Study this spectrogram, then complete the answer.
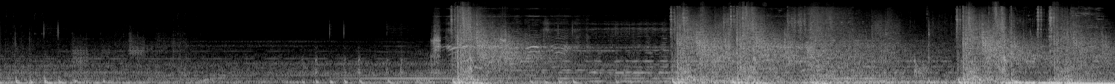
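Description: Rifle gunfire in the video game Quantum Break comes as sparse shots at first, then erupts into loud, sustained bursts of rapid fire with booming impacts over a low mechanical hum.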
